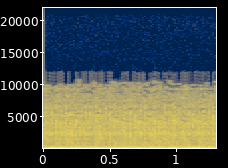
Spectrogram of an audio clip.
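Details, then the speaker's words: Turbocharged car, after fixing leaking vacuum T fitting for P0507 high idle: steady low even idle, dropped below 1,000 rpm from above, no hunting or hiss; high-idle code did not return after clearing and driving about 20 minutes. "I think we fixed this problem. It seems you're idling just fine now."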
